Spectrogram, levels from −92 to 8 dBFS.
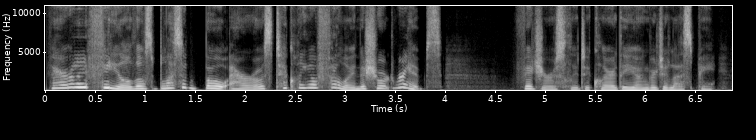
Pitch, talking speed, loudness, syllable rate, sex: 280 Hz, 155 wpm, -17 LUFS, 5.9 syllables/s, female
